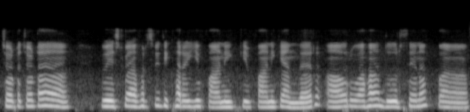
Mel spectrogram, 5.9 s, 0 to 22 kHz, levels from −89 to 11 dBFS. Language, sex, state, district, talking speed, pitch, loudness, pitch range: Hindi, female, Odisha, Nuapada, 165 wpm, 205 Hz, -15 LUFS, 190-215 Hz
